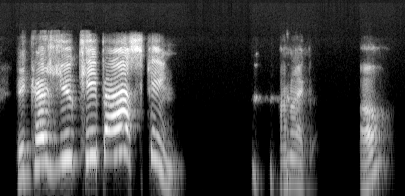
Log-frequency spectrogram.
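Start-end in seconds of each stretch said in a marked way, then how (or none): 0.2-1.8 high, yelled voice. Retelling an argument, quoting how she yelled back at the speaker, retelling her yell. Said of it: "she yells back at me".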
